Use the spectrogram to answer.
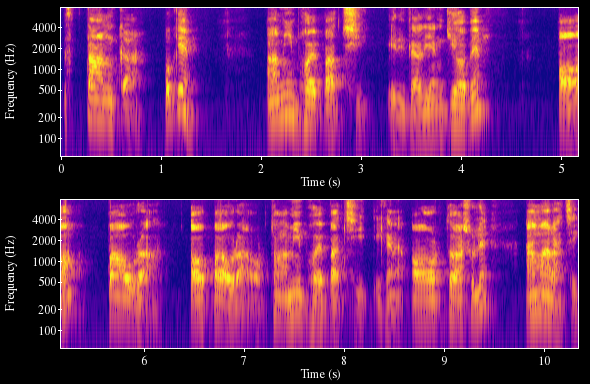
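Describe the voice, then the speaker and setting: Bangladeshi man drilling beginner phrases slowly. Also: medium pitch. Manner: slow, repetitive drilling of phrases. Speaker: language tutor. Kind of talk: video language lesson.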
